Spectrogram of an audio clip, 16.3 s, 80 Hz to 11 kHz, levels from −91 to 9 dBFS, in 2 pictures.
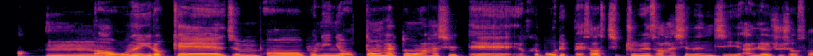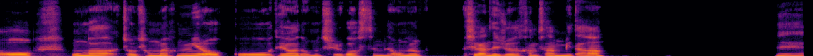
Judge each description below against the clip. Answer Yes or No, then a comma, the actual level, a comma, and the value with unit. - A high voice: No, low, 110 Hz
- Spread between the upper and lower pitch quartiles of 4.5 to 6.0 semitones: No, wide, 6.5 semitones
